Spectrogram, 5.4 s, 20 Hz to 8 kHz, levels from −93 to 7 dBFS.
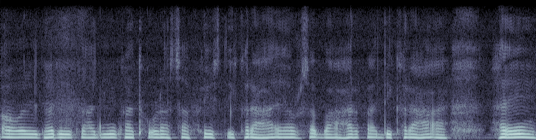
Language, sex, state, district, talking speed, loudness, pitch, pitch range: Hindi, female, Uttar Pradesh, Jyotiba Phule Nagar, 190 wpm, -18 LUFS, 180 Hz, 180-185 Hz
